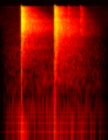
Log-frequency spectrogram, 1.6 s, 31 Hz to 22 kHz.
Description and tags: A pen falling into the floor
This sound was recorded at the Campus of Poblenou of the Pompeu Fabra University, in the area of Tallers in the corridor A-B. It was recorded between 14:00-14:20 with a Zoom H2 recorder. The sound consist in percussive and high frequency sound produced by the pens falling and impacting into the floor.
campus-upf, impact, floor, pen, UPF-CS12, percussive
